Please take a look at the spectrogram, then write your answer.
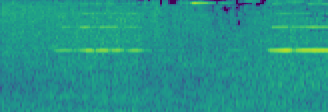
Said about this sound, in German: Aber wie kommt der Raupenbagger denn zur Baustelle? Mit dem Laster. Allerdings mit einem riesigen, ganz langen Laster. Der heißt Tieflader.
